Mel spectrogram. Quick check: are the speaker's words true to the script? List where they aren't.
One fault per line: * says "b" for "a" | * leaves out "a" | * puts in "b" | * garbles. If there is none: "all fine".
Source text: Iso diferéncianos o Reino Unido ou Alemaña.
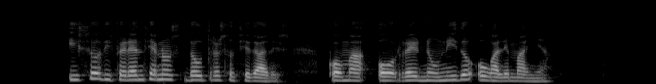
* puts in "doutras sociedades coma"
